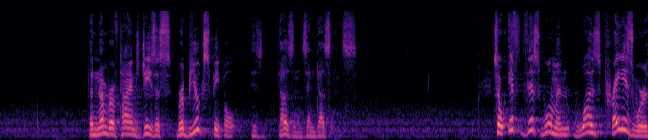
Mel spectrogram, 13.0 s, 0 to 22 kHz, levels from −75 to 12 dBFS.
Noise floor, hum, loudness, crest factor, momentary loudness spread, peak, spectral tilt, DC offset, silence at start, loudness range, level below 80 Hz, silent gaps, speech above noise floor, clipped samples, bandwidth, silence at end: -54 dBFS; none; -23 LUFS; 22 dB; 18 LU; -2 dBFS; -5 dB/octave; under 0.1%; 1.8 s; 13 LU; -68 dBFS; none; 32 dB; under 0.1%; 16 kHz; 0 s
